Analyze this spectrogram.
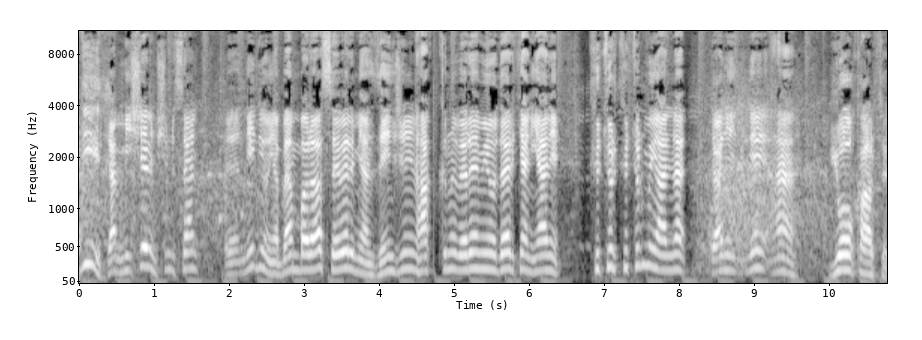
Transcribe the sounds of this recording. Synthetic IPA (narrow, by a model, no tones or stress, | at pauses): d̪ejilʲjaːnmiʃelʲimʃimd̪isæn | ɛːed̪ijo̞ɾjabænbaɾaase̞ve̞ɾimjaːnizɛnd͡ʒininɦakʰːɯnɯve̞ɾemijo̞d̪æɾcʰænjaːni | cʰyt̪ʰyɾcʰyt̪ʰyɾmyjaːninɛjaːninɛhɛjokaɾt̪ʰɯk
